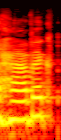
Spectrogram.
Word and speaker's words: Havick: It's called the Havoc, but it's spelled H-A-V-I-C-K.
